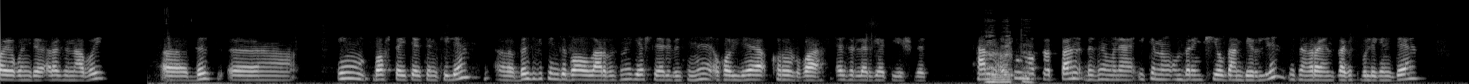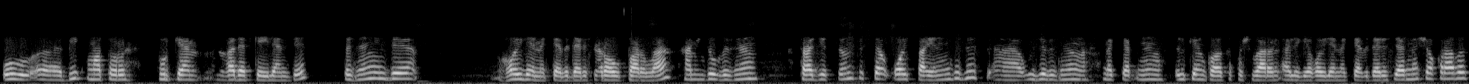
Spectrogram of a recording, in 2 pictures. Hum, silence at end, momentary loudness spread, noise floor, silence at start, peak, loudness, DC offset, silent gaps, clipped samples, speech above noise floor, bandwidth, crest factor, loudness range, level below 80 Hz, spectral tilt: none; 0 s; 9 LU; -53 dBFS; 0 s; -4 dBFS; -22 LUFS; under 0.1%; none; under 0.1%; 31 dB; 8.4 kHz; 18 dB; 2 LU; -56 dBFS; -7.5 dB/octave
